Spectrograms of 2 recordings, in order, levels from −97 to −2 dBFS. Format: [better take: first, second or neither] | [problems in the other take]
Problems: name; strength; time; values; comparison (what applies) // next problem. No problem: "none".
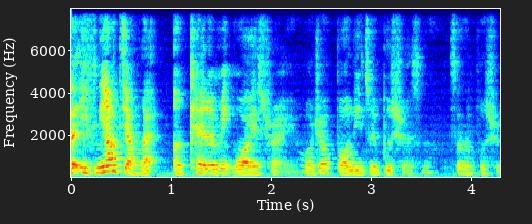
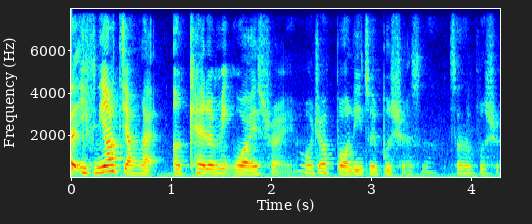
second | room echo; dies away in 0.2 s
